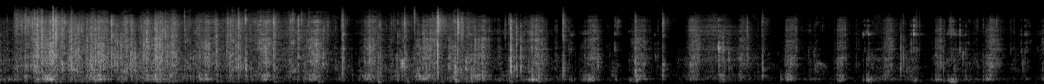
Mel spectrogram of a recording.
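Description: A foil-lined bag of potato chips crinkling loudly as a hand rummages in it for chips. Through the second half come fainter scattered crackles and crunches.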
